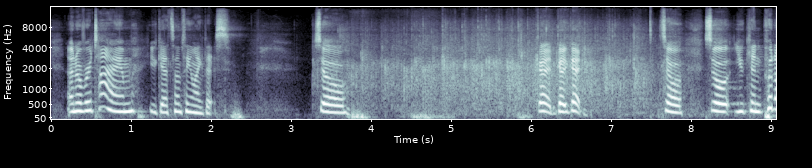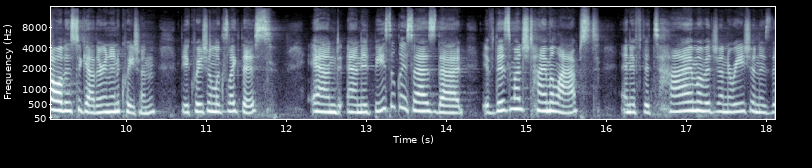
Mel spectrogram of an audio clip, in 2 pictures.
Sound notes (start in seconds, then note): 3.3 applause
